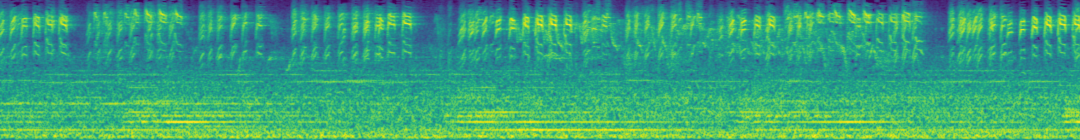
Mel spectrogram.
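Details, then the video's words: Great tits (Parus major) feeding fledglings: dense, very high, scratchy chatter in bursts of a second or two separated by short gaps, over a steady low mechanical hum. "Большие синицы (Parus major) кормят птенцов слётков"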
